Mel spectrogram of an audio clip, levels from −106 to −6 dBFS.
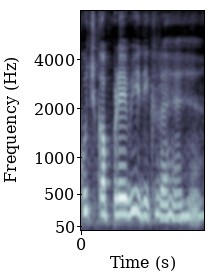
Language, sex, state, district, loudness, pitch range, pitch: Hindi, female, Uttar Pradesh, Ghazipur, -19 LUFS, 195-225 Hz, 220 Hz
